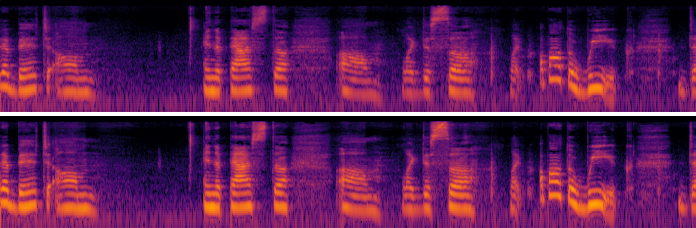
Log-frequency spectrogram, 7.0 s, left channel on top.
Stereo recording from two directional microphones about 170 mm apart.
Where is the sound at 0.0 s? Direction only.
45° right (ahead or behind).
